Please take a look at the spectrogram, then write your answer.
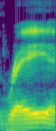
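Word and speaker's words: Rea: I actually always thought it was Rhea, but I think I heard recently it pronounced Ray, and I think that might actually be how it is.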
